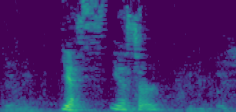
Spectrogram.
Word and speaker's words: Deming: Miss Deming is pronounced Deming?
